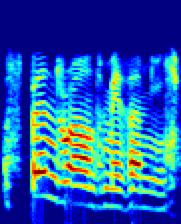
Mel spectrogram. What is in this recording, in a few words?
request spend, gendarmerie fem; vo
